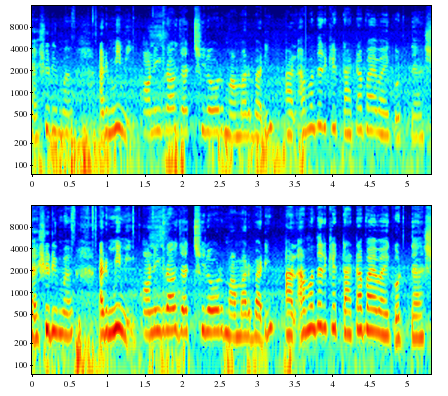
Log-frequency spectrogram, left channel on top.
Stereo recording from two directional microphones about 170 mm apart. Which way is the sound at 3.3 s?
45° right (ahead or behind).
